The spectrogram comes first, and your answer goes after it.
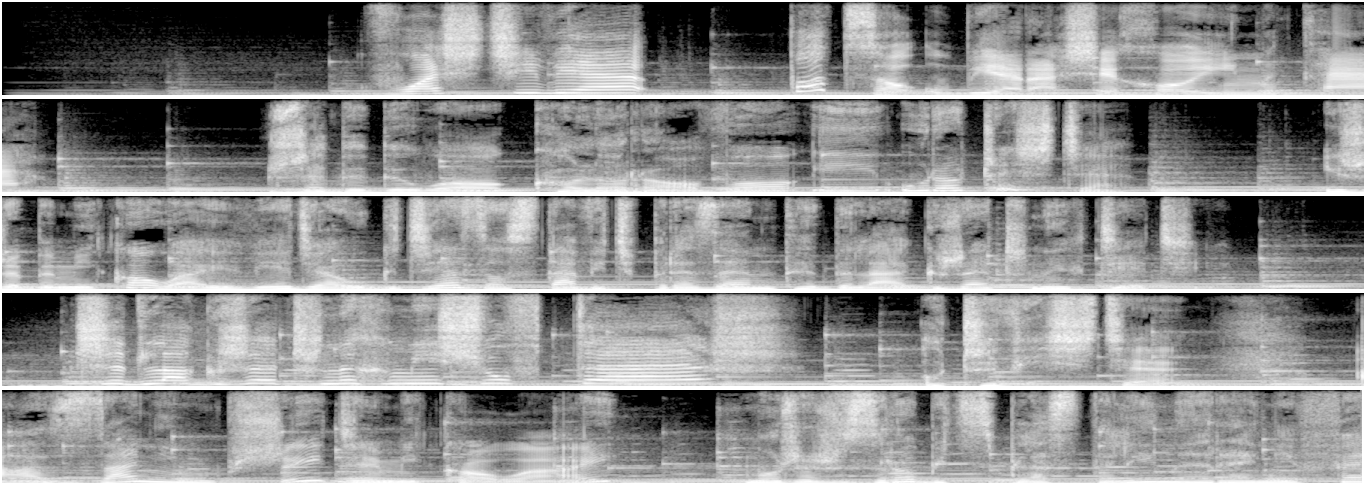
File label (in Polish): narracja; czasopismo mis; zima; rozmowa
